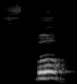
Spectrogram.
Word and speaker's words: sport: Profitez-en de votre sport préféré. Attention à la prononciation es liquide. En espagnol, ça n'existe pas. On dit es, pas en français. En français, c'est sport.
